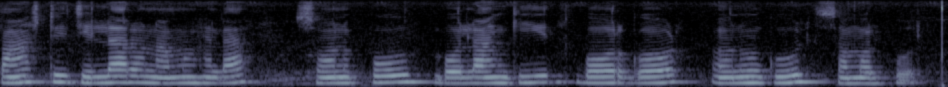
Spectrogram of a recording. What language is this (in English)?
Odia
